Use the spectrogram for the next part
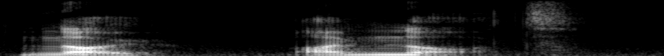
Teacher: In short answers, the intonation falls.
